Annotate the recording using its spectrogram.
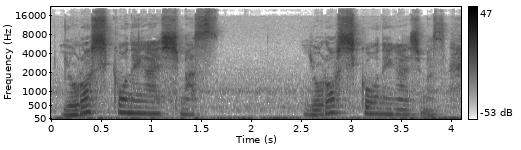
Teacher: It's usually translated as nice to meet you or it's good to see you or something like that, but we say this as an expression よろしくお願いします and here し and s at the end are devoiced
